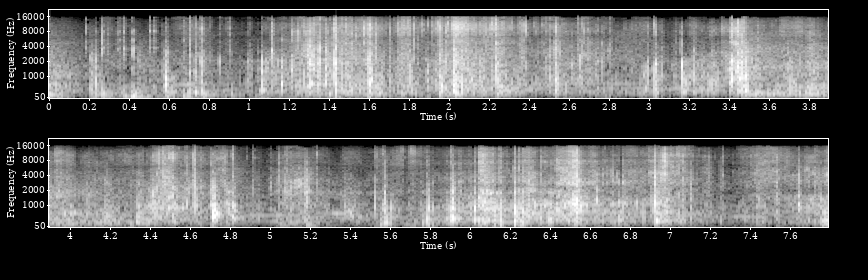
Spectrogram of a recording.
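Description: Plastic shrink wrap crinkling and tearing as a sealed trading card box is unwrapped and opened by hand, with the cardboard box and its foil packs handled and set down. The crackling is irregular and runs on throughout.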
